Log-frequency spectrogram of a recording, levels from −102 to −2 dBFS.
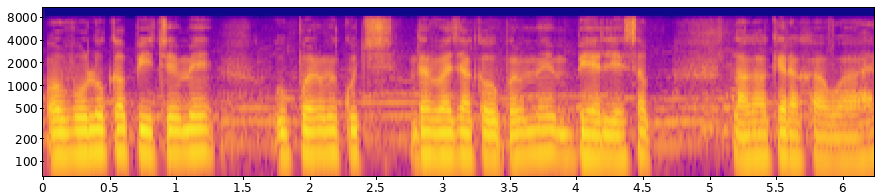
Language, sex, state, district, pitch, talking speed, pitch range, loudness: Hindi, male, Arunachal Pradesh, Papum Pare, 120 Hz, 180 wpm, 115-130 Hz, -14 LUFS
